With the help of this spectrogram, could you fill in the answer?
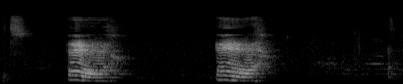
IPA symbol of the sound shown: ɛ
